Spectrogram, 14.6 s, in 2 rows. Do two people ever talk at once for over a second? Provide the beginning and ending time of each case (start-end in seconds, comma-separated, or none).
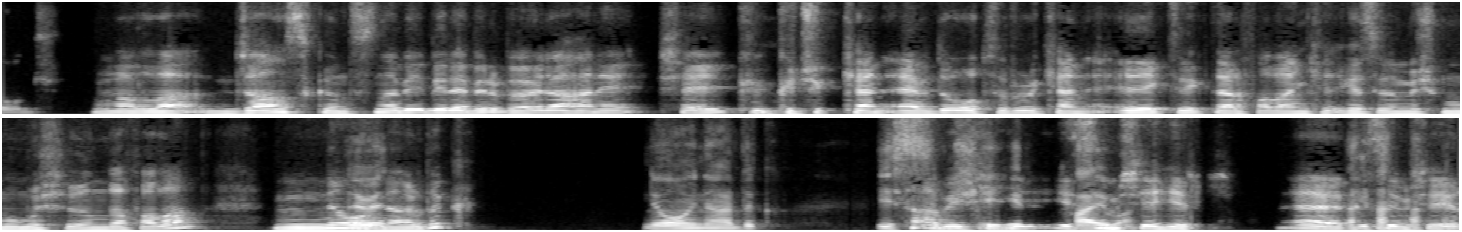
11.8-13.0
